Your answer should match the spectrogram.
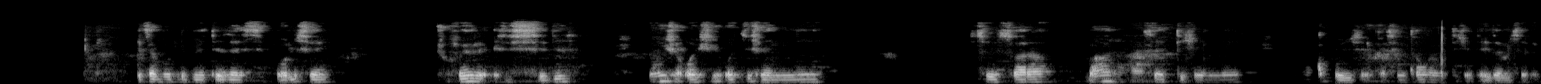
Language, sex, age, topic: Gamo, male, 25-35, government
